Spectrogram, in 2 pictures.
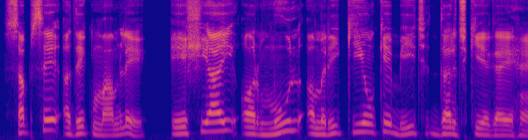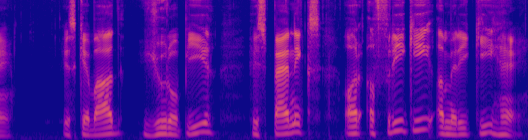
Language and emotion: Hindi, neutral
